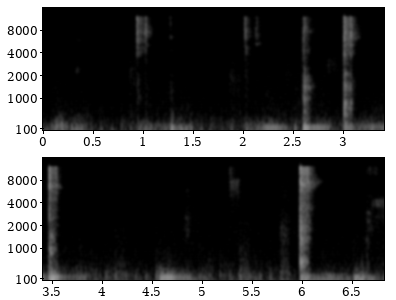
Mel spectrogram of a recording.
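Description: Keys on a computer keyboard are pressed to enter a command, giving sparse, sharp clicks in irregular clusters against a quiet low hum.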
